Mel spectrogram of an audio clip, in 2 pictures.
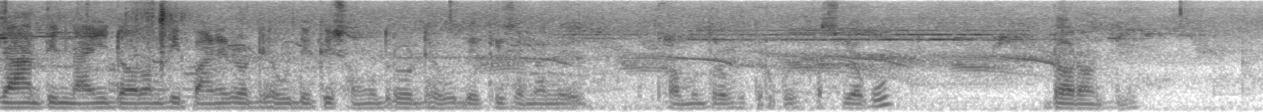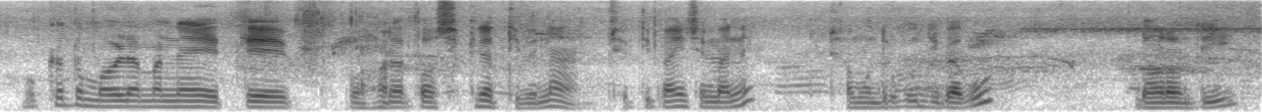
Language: Odia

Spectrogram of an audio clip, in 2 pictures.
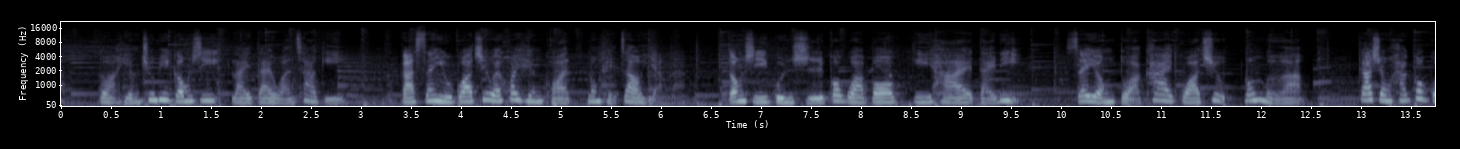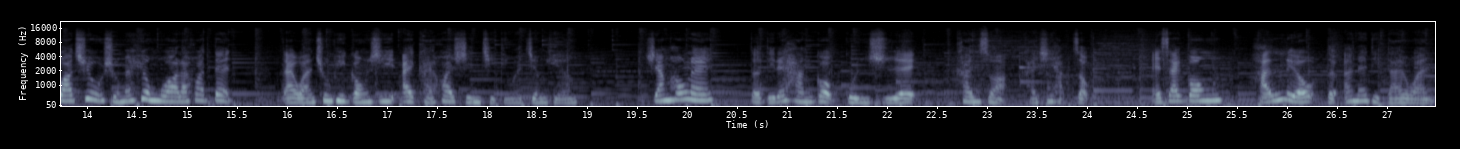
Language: Chinese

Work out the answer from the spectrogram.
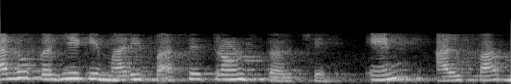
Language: Gujarati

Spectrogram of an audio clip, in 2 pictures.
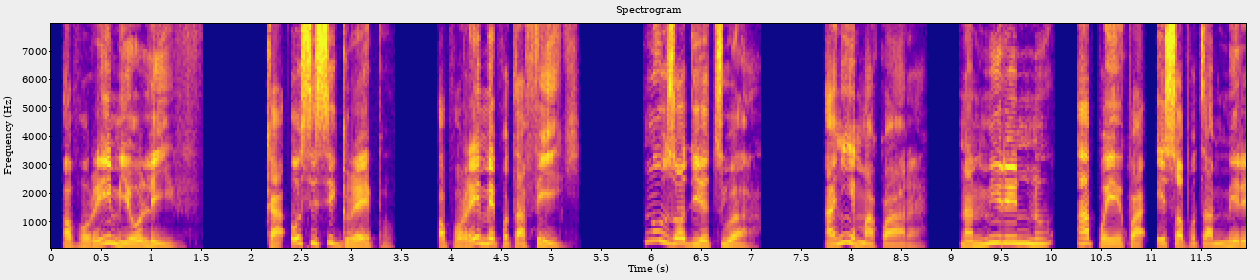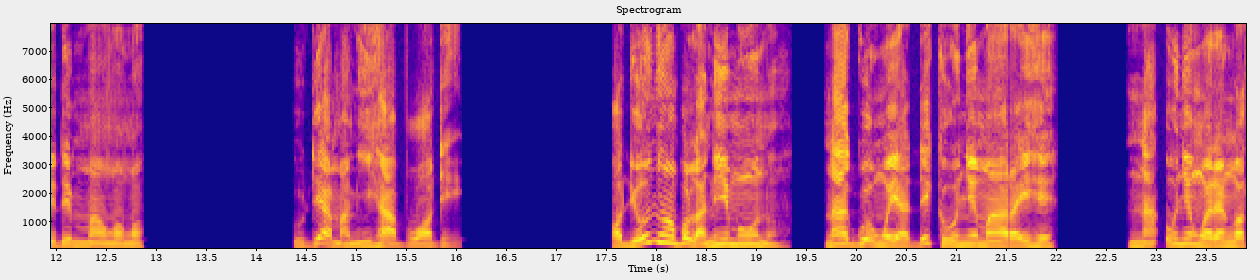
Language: Igbo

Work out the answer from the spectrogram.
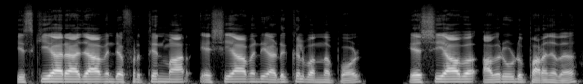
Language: Malayalam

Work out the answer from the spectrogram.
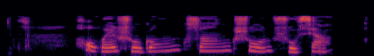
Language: Chinese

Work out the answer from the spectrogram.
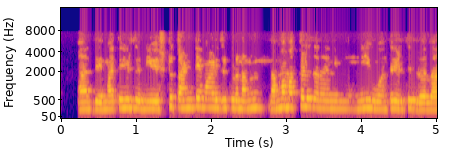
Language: Kannada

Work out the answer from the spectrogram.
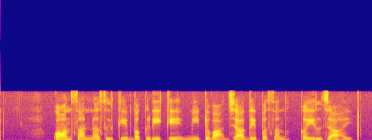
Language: Magahi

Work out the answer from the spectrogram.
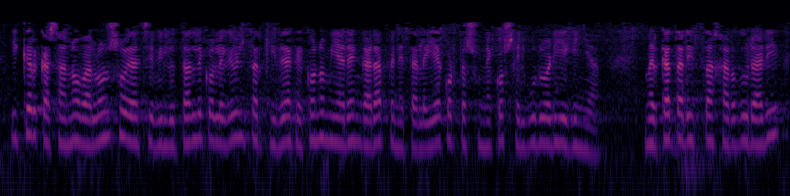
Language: Basque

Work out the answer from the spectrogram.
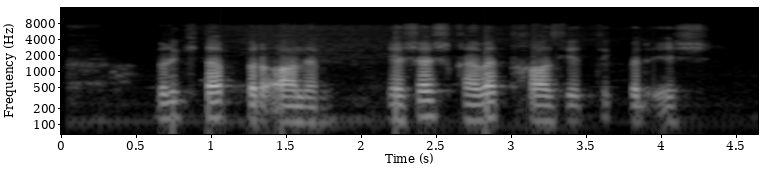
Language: Uyghur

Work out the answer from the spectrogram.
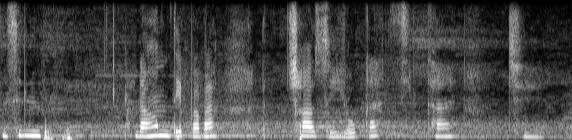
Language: Maithili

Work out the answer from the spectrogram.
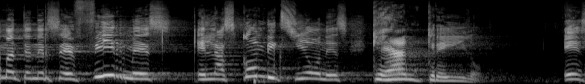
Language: Spanish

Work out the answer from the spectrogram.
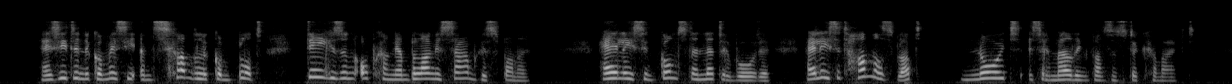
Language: Dutch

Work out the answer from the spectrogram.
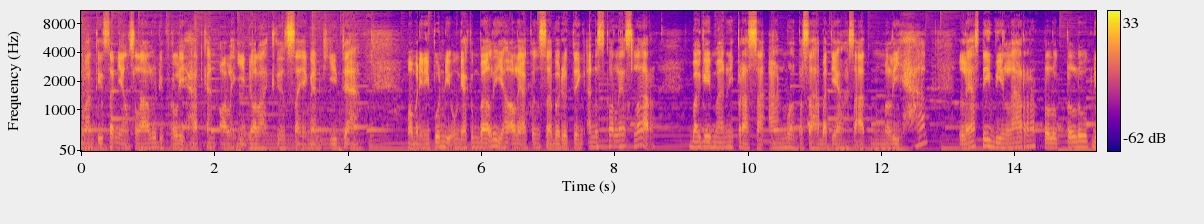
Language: Indonesian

